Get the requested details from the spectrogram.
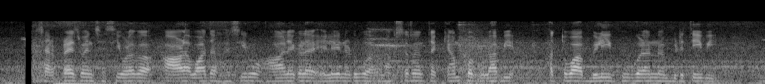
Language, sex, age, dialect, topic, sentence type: Kannada, male, 25-30, Dharwad Kannada, agriculture, statement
